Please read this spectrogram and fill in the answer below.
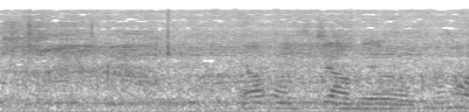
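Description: Steady low hum of a truck's engine, heard from inside the cab, with faint voices talking quietly over it.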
